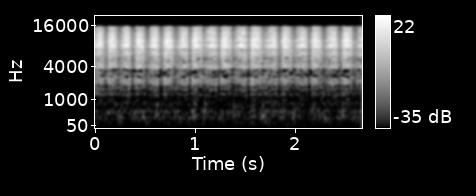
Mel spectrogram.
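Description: Sole of a Chinese bao jack plane rubbed back and forth on sharpening stones, a rhythmic raspy scraping stroke repeated about fourteen times at an even quick pace, close and alone.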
